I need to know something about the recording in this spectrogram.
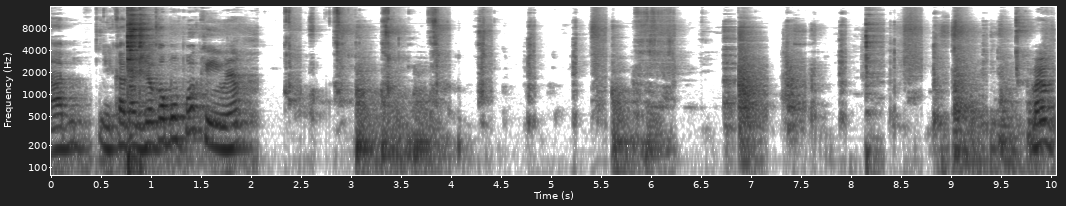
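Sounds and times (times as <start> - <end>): chewing and smacking: 2.3 - 6.3, 7.4 - 9.8.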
